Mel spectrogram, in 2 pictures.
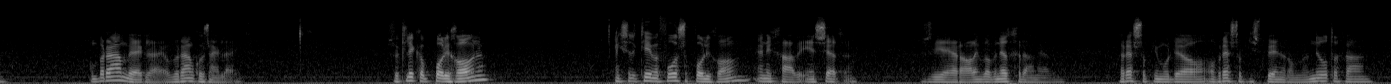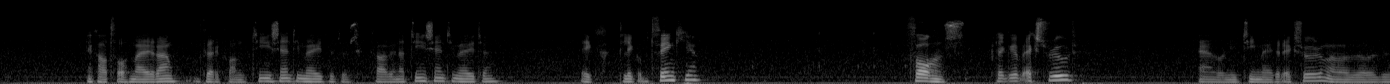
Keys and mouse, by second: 1.1 alt+middle click, 4.0 click, 5.7 click, 8.6 click, 11.5 right click, 13.6 click, 13.9 click, 20.1 click, 20.8 middle click, 22.1 middle click, 24.4 click, 26.4 right click.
